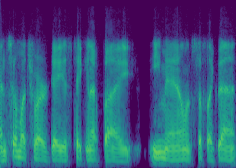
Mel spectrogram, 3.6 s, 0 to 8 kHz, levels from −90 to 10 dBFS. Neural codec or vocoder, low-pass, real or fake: none; 7.2 kHz; real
